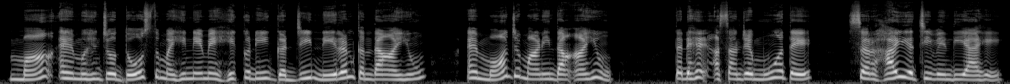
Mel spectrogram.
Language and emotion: Sindhi, happy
